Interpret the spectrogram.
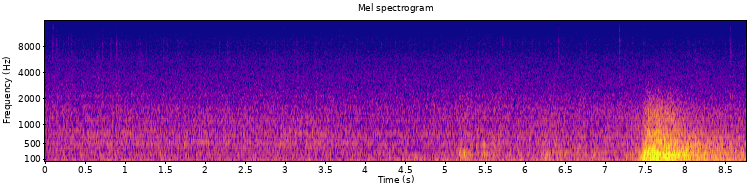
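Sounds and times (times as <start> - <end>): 
rain: 0.0 - 8.7
thunder: 5.1 - 8.7.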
